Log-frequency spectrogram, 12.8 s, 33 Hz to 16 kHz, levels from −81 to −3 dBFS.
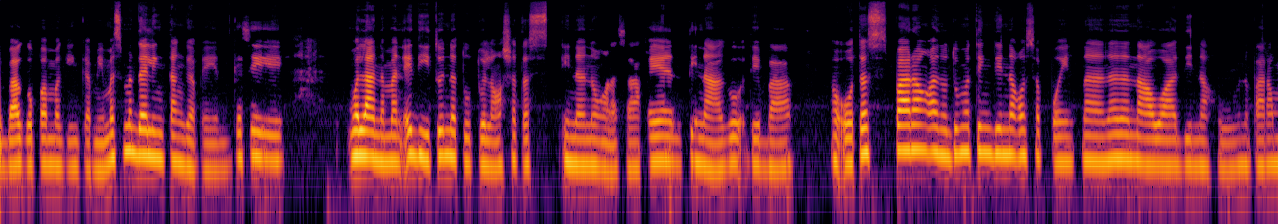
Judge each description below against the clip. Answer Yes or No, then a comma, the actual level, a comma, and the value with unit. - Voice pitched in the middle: Yes, medium, 180 Hz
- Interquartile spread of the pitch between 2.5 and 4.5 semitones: Yes, average, 3.8 semitones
